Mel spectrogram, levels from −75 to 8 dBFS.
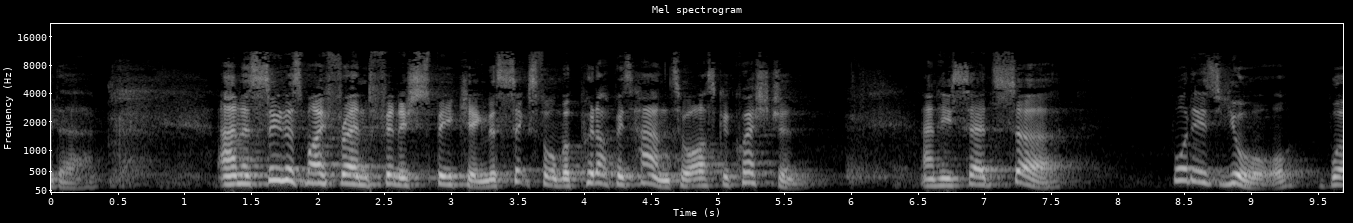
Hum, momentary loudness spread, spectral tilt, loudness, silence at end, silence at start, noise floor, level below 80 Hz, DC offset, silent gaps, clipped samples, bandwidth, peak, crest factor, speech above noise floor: none; 17 LU; -4 dB/octave; -21 LUFS; 0 s; 0 s; -63 dBFS; -74 dBFS; under 0.1%; none; under 0.1%; 11.5 kHz; -2 dBFS; 20 dB; 42 dB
